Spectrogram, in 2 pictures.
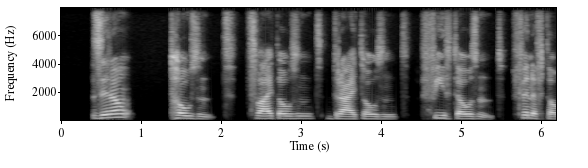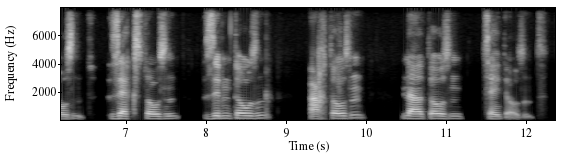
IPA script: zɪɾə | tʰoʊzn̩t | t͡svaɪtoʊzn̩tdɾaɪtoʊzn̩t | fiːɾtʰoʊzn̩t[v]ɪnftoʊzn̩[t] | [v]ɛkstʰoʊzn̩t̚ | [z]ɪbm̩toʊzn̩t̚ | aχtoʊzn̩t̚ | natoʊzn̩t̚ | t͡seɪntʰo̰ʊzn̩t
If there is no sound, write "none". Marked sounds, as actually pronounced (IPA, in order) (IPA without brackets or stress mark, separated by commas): f, t, z, z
